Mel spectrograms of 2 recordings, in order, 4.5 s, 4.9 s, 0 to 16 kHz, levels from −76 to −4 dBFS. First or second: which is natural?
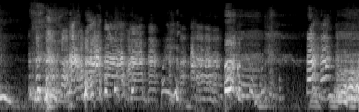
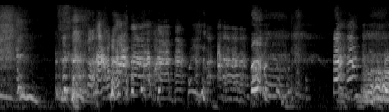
first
